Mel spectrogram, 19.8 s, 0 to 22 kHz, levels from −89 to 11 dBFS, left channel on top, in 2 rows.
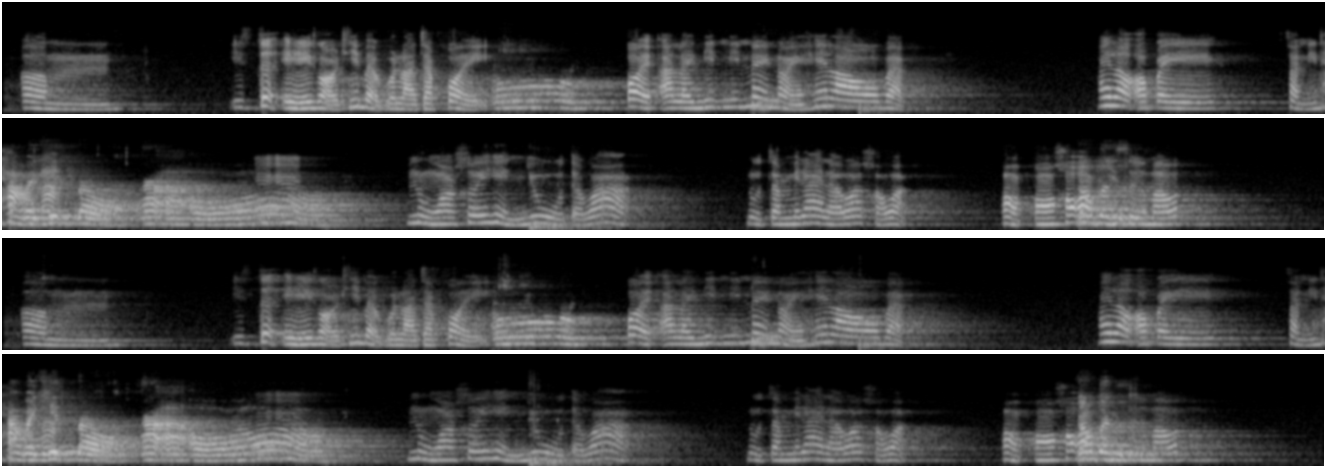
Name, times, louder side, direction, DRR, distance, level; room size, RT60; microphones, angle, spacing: voice 1, 0.1-0.9 1.7-3.7 4.7-6.8 8.2-9.1 9.6-10.4 11.8-12.2 13.0-14.6 15.5-16.7 17.4-18.7, left 4 dB, 75° left, 13 dB, 0.9 m, -23 dB
voice 2, 3.7-4.3 5.6-5.7 10.0-12.4 18.0-18.4, right 3 dB, 55° right, 3 dB, 2.8 m, -20 dB
23.0 x 20.0 x 9.6 m, 1.5 s
head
